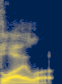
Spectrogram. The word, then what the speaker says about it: Leila: It's not Leela. It's Laya. Uh it's not Ila.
